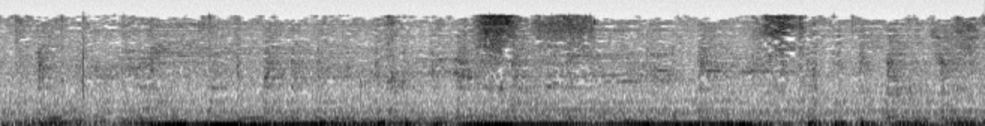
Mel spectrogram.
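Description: Low rumble of a car driving slowly, heard inside the cabin, with music playing over it and held bass notes that change every second or so.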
